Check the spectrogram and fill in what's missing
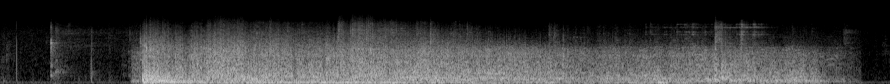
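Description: A cannon backfires: a sudden loud blast erupts into a long roaring rumble that lasts several seconds before cutting off, preceded by a few small pops.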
